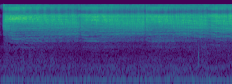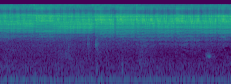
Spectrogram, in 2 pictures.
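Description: A cicada gives a loud, continuous, high-pitched buzz that holds steady throughout.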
